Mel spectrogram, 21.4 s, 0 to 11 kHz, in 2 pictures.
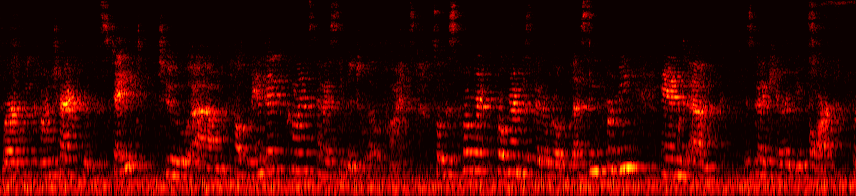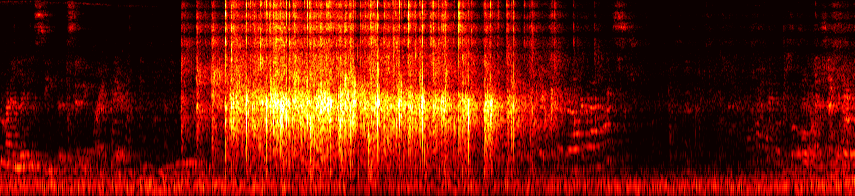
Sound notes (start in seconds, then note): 12.9 applause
